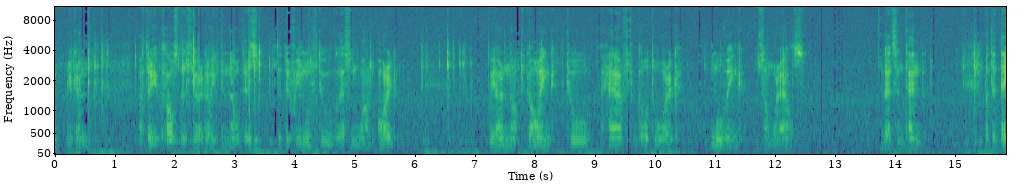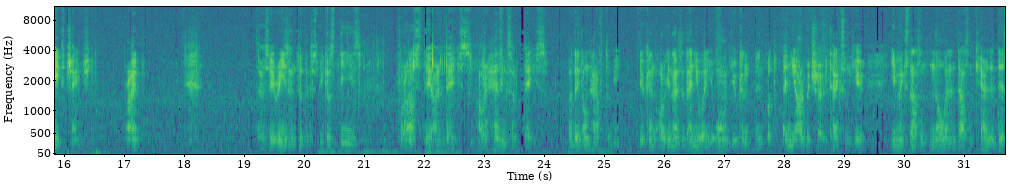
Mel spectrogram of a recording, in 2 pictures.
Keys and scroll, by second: 0.7 ctrl+x, 0.9 k, 2.3 ctrl+x, 2.4 0, 3.3 ctrl+x, 3.4 ctrl+b, 4.4 Return, 6.8 ctrl+n, 6.9 ctrl+n, 7.3 ctrl+n, 7.7 ctrl+p, 7.9 ctrl+p, 8.3 ctrl+p, 8.5 ctrl+p, 8.8 ctrl+n, 9.9 ctrl+b, 10.0 ctrl+b, 10.2 ctrl+b, 15.5 ctrl+n, 15.9 ctrl+f, 16.4 ctrl+f, 16.4 ctrl+f, 20.7 ctrl+p, 20.9 ctrl+p, 21.0 ctrl+p, 21.2 ctrl+p, 21.3 ctrl+p, 21.9 ctrl+n, 22.2 ctrl+a, 22.5 ctrl+a.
